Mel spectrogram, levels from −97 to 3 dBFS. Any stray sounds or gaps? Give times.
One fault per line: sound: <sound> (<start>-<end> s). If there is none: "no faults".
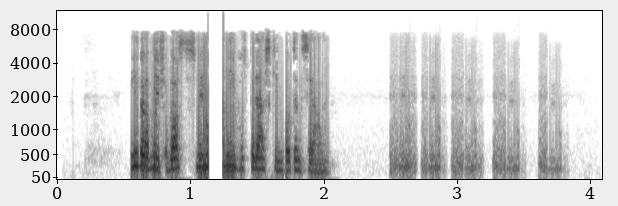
sound: dropout (1.1-1.2 s)
sound: laugh (2.5-3.9 s)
